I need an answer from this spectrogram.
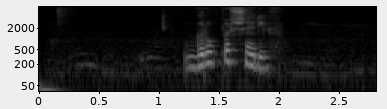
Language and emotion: Russian, neutral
